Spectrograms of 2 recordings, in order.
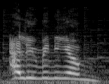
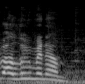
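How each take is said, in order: First: It is said the British way, five syllables. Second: It is said the American way, four syllables. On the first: The speaker calls it wrong. "why the fuck did they call it aluminium" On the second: The speaker calls it right. "instead of aluminum"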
